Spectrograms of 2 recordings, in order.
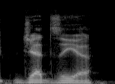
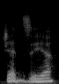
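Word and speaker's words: Jadzia: Jedzia. – Jedzia, okay.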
